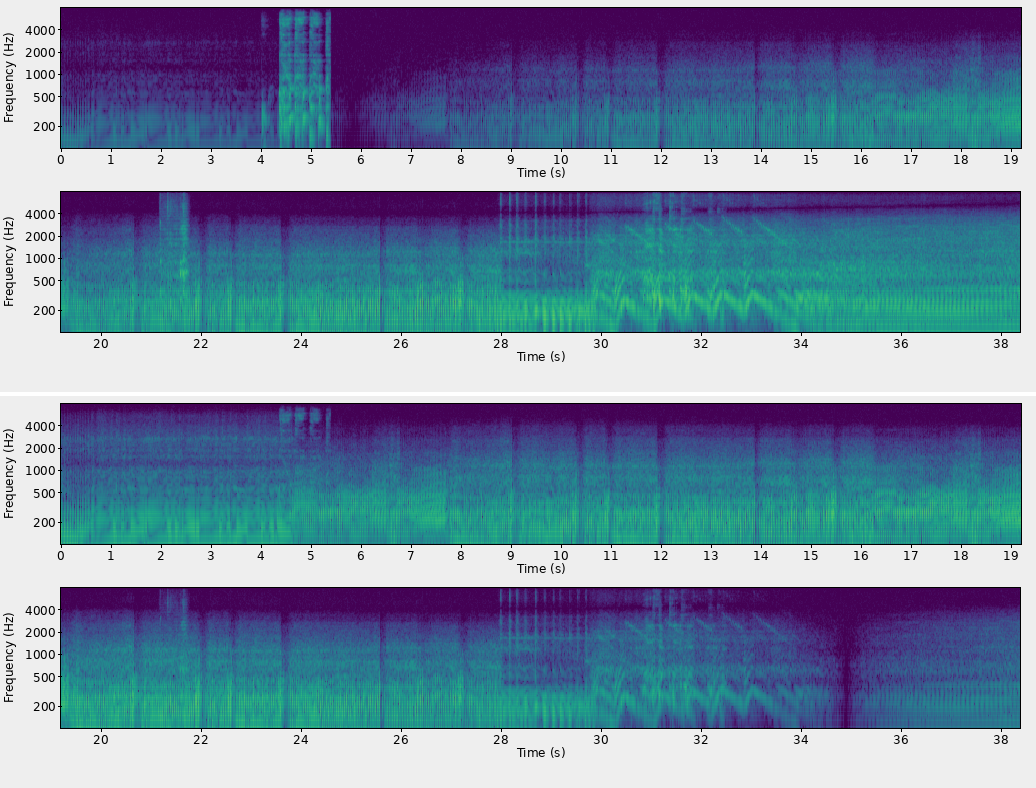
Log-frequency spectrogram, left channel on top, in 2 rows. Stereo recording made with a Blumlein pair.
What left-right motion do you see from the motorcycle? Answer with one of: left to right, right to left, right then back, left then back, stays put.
right to left.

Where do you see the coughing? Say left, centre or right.
left.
